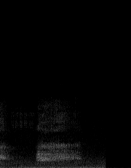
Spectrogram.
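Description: A crow caws harshly twice in quick succession, the second call longer and louder, with rough, raspy tones, then falls quiet. No one speaks.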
